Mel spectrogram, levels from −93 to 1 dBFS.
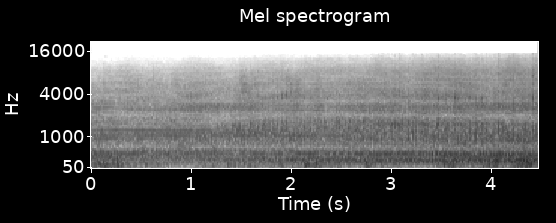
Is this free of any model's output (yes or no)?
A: yes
